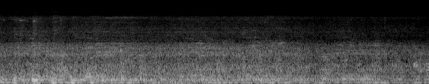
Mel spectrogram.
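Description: Passenger train coaches passing at speed close by: a steady rumble with the clatter of wheels on the rails, starting to fade near the end as the last coach goes by.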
